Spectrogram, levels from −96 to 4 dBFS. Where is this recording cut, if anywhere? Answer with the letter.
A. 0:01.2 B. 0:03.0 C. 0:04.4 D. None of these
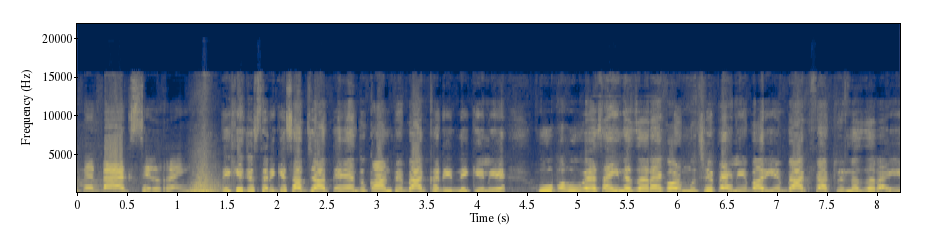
A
